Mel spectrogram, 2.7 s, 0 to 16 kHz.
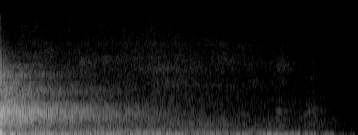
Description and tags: metal hit 1
hit, junk, metal, urban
